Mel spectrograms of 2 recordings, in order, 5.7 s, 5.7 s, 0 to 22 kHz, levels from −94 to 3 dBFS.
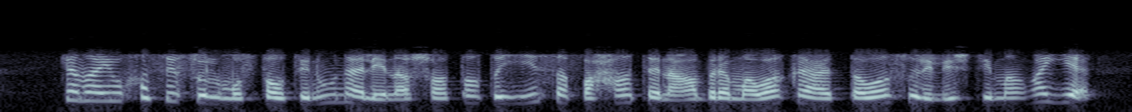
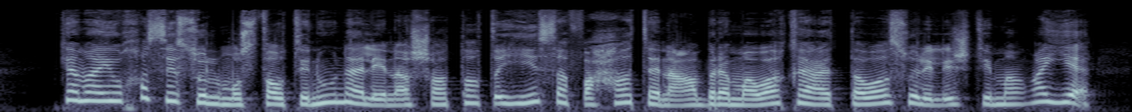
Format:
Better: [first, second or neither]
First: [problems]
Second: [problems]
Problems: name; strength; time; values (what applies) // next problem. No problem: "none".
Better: second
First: phone-call audio; nothing above 3.5 kHz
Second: none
